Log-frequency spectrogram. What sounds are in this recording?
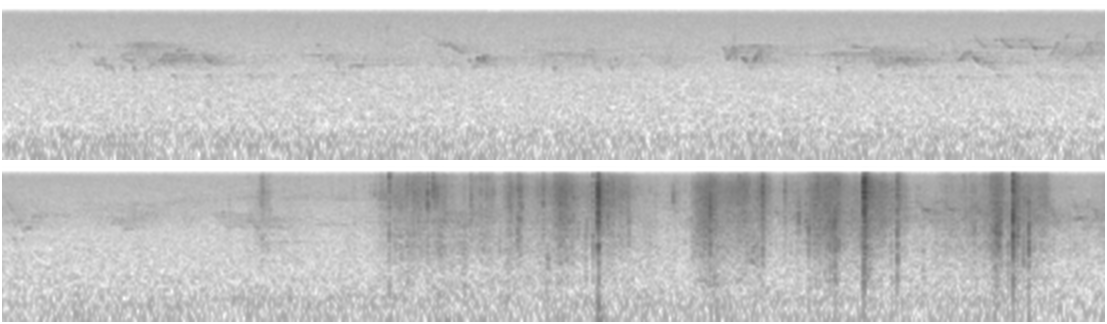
Red-eyed Vireo, Hermit Thrush, Chestnut-sided Warbler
